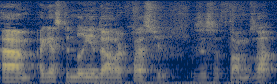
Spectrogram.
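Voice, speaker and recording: A man's bright, sharp tone with audible room echo. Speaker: beer reviewer, channel host. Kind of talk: casual chat, beer review. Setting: beer shed. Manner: hesitant, filler-heavy.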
